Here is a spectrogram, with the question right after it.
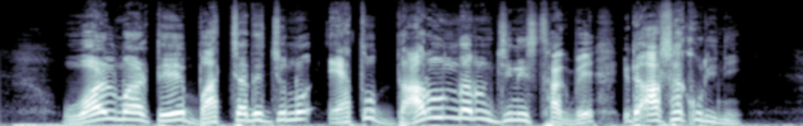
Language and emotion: Bengali, surprised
